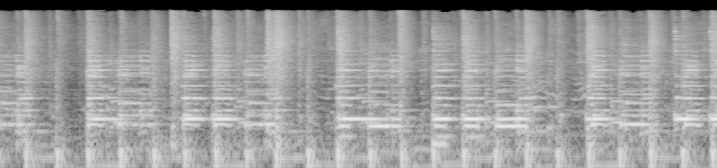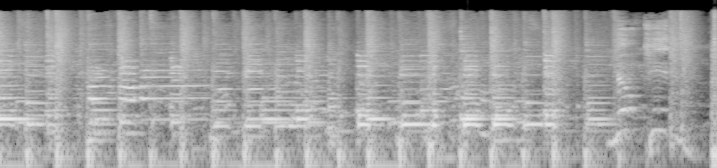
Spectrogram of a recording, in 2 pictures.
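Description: Live blues band playing: amplified harmonica cupped against a vocal microphone over electric guitar and a steady drum beat, with a bent harmonica note about eight seconds in.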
